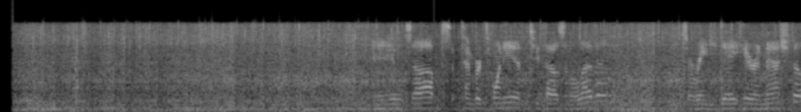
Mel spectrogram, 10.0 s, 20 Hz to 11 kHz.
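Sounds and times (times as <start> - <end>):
low car rumble: 0.2 - 10.0
rain and tyre spray hiss: 0.2 - 10.0.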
